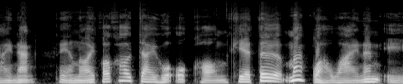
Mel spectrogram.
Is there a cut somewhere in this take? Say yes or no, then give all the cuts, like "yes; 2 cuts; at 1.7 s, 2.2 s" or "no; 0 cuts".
yes; 1 cut; at 1.0 s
